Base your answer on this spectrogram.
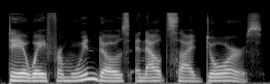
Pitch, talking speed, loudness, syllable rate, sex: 165 Hz, 155 wpm, -17 LUFS, 4.2 syllables/s, female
